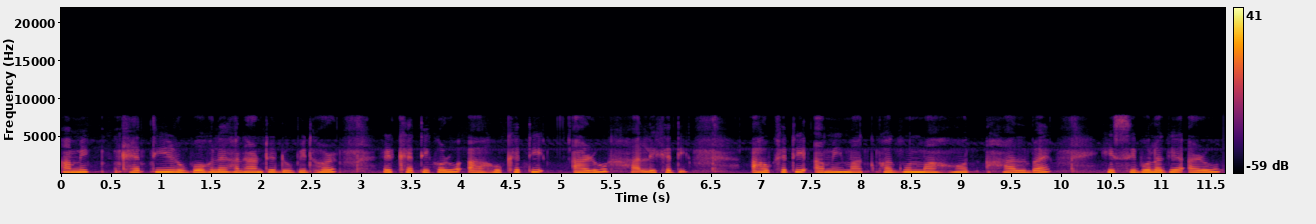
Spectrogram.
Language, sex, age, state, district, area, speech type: Assamese, female, 45-60, Assam, Dhemaji, rural, spontaneous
